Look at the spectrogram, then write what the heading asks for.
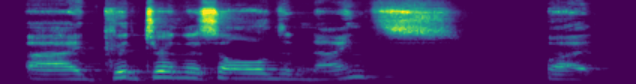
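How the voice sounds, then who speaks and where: Pitched high, a man speaks with fairly even intonation. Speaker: math teacher. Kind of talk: tutorial. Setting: recorded homework video. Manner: casual, filler words.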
